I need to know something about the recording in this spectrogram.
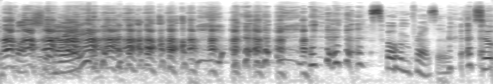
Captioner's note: all laughing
